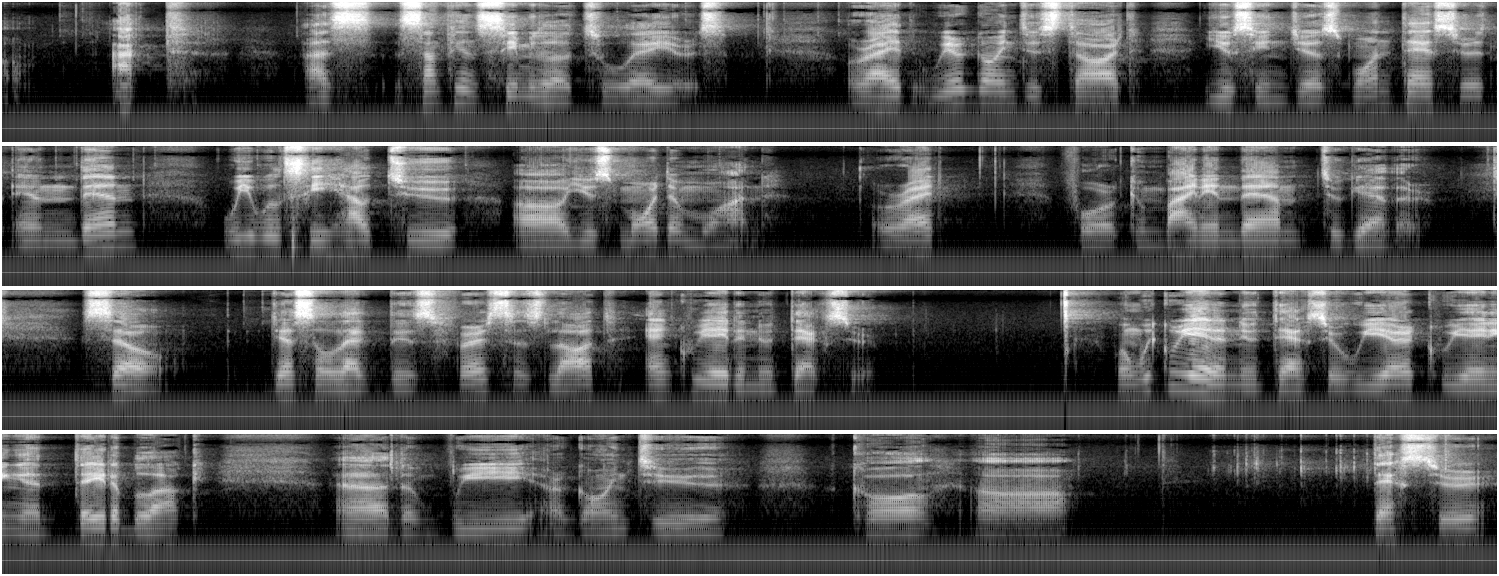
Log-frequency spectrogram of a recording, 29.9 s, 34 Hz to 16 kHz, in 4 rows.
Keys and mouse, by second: 7.3 click, 16.2 click, 18.3 click, 21.6 click, 28.4-29.5 typing.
